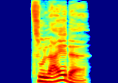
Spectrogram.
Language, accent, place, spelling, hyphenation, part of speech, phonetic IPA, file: German, Germany, Berlin, zuleide, zu‧lei‧de, adverb, [t͡suˈlaɪ̯də], De-zuleide.ogg
- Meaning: harm, harmful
